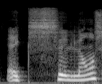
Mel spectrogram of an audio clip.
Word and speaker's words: excellent: Después, esos otros fonemas, K, S, G, Z, X, excellent, se marca muchísimo la pronunciación en francés. Excellent, suena K, S, accident, fixé en prix. Es fácil de pronunciar, simplemente exagerando esa pronunciación de KS.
